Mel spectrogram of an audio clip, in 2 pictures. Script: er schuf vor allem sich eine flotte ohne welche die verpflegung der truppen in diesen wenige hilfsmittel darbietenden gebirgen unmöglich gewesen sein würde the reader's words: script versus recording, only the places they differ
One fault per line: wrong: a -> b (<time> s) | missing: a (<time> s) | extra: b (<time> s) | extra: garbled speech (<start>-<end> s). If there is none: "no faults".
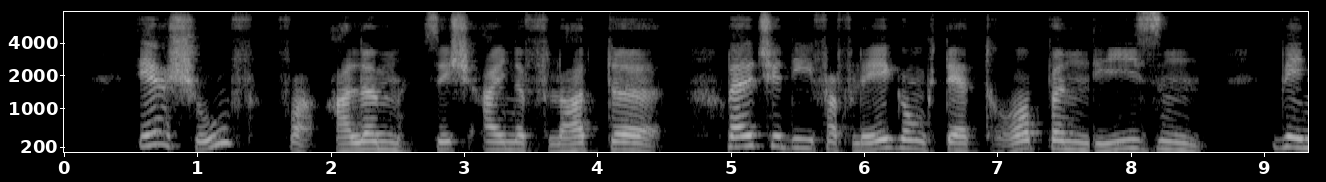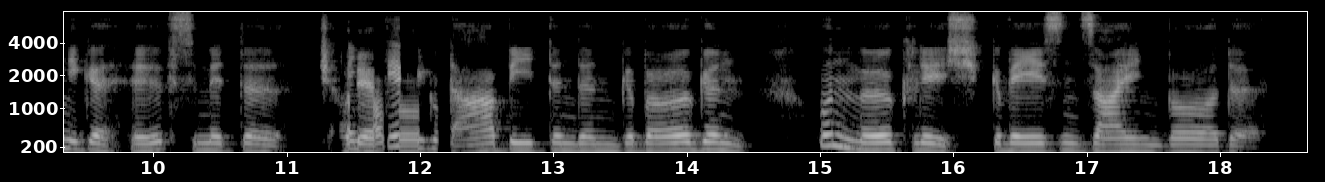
missing: ohne (4.5 s)
missing: in (7.7 s)
extra: garbled speech (11.3-12.1 s)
